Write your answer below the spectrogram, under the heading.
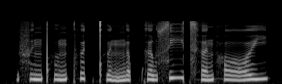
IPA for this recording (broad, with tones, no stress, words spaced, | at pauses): fɪ˨˧ŋpʰʊ˨˥ŋ pʰɵ˧t̚ pʰɵ˨˩nŋɐ˨˥p̚kɐ˨w siː˥t͡sʰɐ˨˥nhɔː˨˥j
